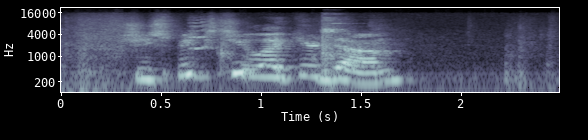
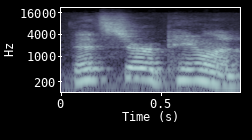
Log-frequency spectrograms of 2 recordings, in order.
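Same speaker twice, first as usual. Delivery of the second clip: usual speaking voice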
